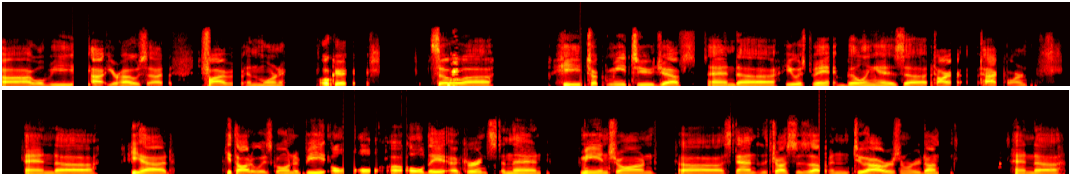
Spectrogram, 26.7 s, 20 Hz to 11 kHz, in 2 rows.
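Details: Aphasia after a massive stroke about a year earlier in a 34-year-old man, caused by a failing aortic valve, with right-sided paralysis; he relearned to speak and still has some difficulty forming words.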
